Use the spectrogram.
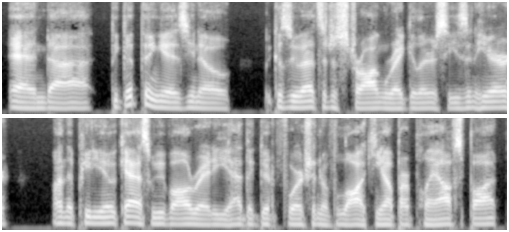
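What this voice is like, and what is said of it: Banged-up, unwell-sounding voice. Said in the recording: “I'm feeling 100% a little banged up myself, as you might be able to tell from my voice”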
